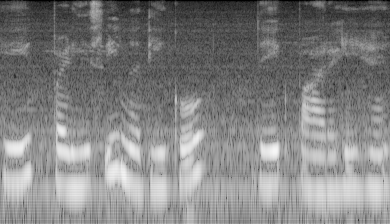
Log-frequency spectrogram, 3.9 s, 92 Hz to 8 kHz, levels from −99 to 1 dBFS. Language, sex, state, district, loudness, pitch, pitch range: Hindi, female, Chhattisgarh, Raipur, -15 LUFS, 195 Hz, 190-205 Hz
